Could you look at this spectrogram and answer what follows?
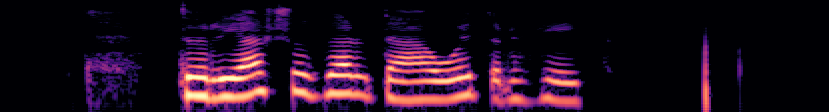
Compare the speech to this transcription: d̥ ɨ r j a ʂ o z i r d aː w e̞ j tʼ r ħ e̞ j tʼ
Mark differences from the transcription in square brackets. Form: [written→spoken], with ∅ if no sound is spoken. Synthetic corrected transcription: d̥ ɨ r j a ʂ o z [i→a] r d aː w e̞ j tʼ r ħ e̞ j tʼ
